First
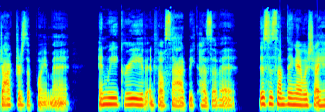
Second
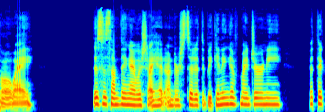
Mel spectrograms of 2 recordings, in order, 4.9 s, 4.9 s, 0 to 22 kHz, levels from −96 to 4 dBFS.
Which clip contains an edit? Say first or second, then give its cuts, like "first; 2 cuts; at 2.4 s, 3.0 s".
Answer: first; 1 cut; at 3.7 s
